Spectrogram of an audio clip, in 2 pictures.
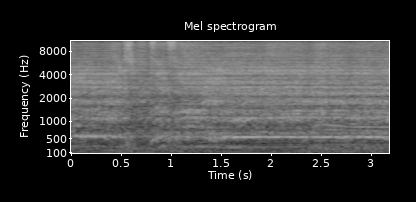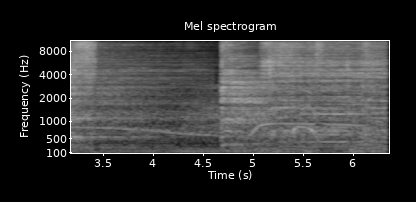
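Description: Live rock band playing loud amplified music in a large hall, with a held, wavering sung line over the band. About three and a half seconds in the band drops to a quieter passage with one sliding note, then crashes back in at full volume a second later.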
